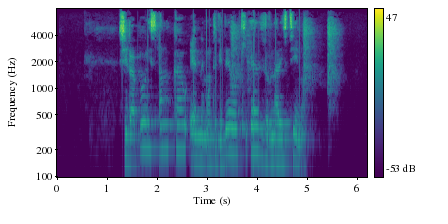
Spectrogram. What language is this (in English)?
Esperanto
